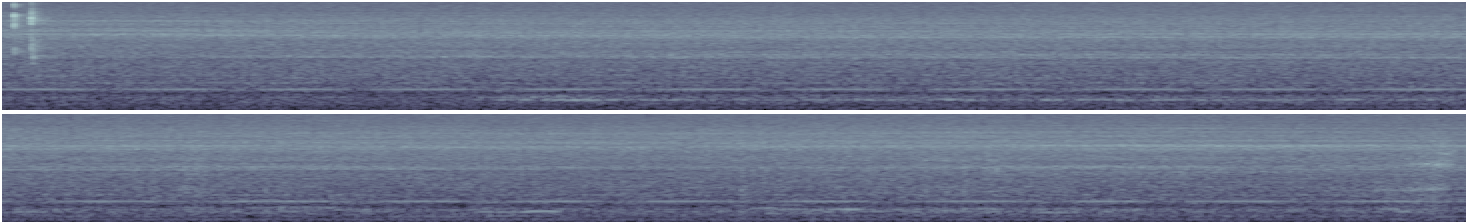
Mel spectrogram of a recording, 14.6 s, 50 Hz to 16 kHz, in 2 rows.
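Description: Kokoni EC1 mini 3D printer running at the start of a print: a steady hum with one constant tone, joined about two and a half seconds in by a wavering stepper-motor whine as the print head moves along its belt-driven gantry.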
